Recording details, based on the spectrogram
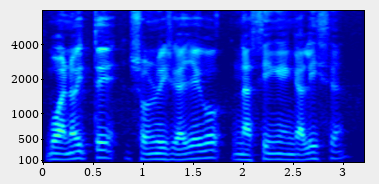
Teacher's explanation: he has the interdental fricative th. So this makes it a lot closer to Spanish when it comes to the pronunciation.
